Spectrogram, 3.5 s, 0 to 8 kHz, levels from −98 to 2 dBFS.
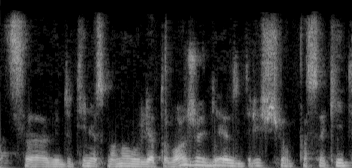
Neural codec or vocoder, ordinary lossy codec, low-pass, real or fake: none; AAC, 48 kbps; 7.2 kHz; real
